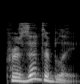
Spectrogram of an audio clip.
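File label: "presentably", British English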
